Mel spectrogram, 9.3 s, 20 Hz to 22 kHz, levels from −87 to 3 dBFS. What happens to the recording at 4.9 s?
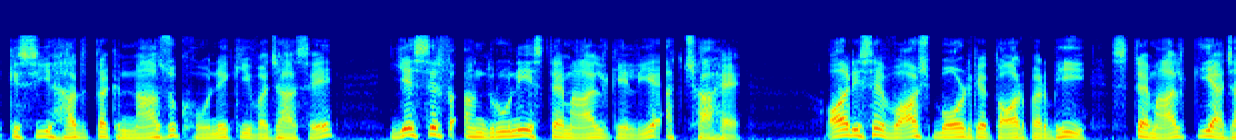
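At 4.93 to 4.96 s there is a brief concealed Bluetooth headset packet loss, about 22.5 ms long, which fits roughly three lost frames on the mSBC wideband link. The receiver filled the gap by repeating the best-matching stretch of the preceding 20 ms or so, so the sound is a short buzzy, held tone at full level with a slight warble as real audio resumes. A plain dropout would instead leave a silent gap or click.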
